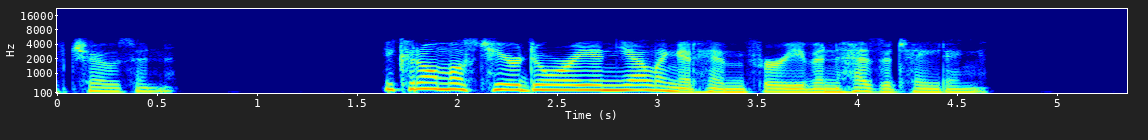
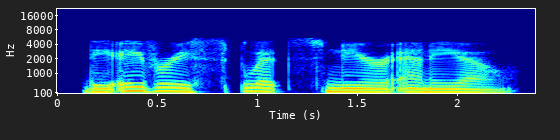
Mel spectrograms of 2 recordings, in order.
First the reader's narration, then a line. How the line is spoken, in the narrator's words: he murmured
